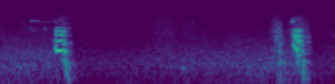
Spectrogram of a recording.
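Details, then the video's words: Golden Retriever, impatient in a car's back seat on the way to the beach, making funny noises: two short, sharp, strained yelps about two seconds apart, with quiet car hum between them. "Our Golden Retriever is impatient waiting to go to the beach, and starts making funny noises"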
